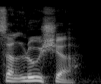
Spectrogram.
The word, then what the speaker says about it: St. Lucia: Oh, sorry. Pronunciation correction. It's St. Lucia.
